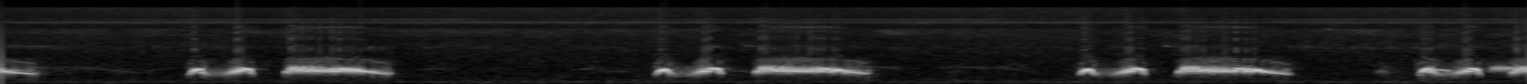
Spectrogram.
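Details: Spotted dove, Meratus type, kept as a lure and calling at a rival: a series of low three-part coos, two short notes and one long rounded note, repeated roughly every two and a half seconds.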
